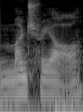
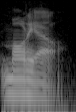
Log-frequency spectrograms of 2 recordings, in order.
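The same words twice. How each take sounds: First: It is said with an English pronunciation. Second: It is said with a French pronunciation. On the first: "instead of saying Montreal" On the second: "I'll say them with French pronunciation"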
